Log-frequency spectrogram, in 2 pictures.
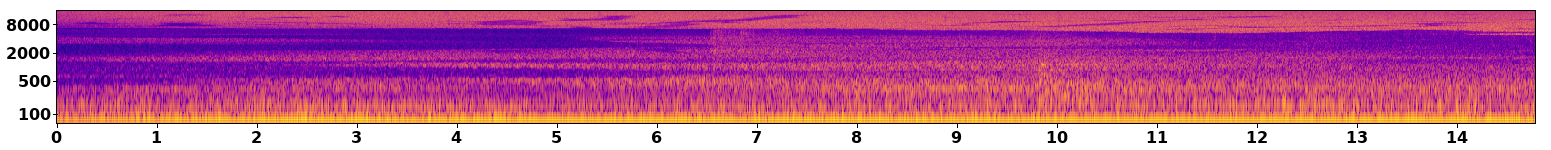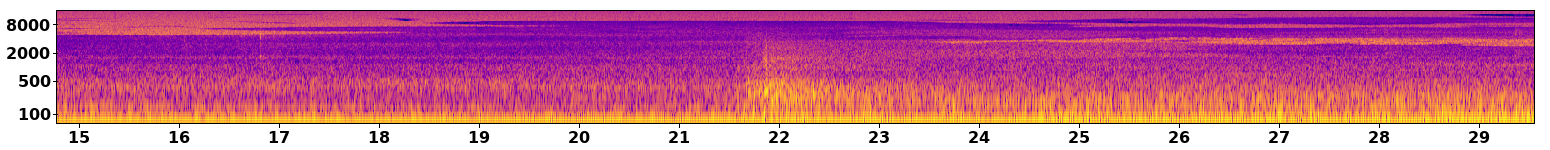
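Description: Steady, dense rumbling noise with a strong high hiss that shifts in pitch, fading in over the first second or two. There is a brief sharp change about 22 seconds in.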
